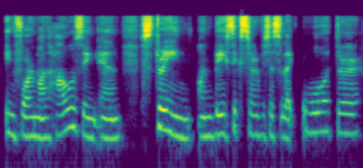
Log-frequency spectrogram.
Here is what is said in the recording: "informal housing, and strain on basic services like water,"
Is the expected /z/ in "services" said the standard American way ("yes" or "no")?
no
